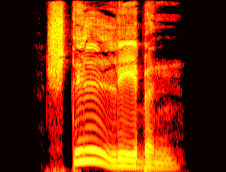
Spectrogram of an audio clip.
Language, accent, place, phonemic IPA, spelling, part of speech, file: German, Germany, Berlin, /ˈʃtɪ(l)ˌleːbən/, Stillleben, noun, De-Stillleben.ogg
- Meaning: still life (work of art)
